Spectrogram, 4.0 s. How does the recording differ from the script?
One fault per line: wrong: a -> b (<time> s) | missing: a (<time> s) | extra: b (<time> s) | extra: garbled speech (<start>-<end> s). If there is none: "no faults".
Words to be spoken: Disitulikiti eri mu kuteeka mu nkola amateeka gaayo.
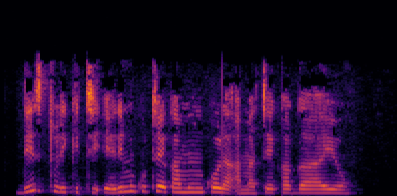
no faults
